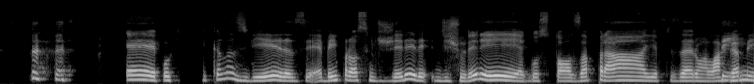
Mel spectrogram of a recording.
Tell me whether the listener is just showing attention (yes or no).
yes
